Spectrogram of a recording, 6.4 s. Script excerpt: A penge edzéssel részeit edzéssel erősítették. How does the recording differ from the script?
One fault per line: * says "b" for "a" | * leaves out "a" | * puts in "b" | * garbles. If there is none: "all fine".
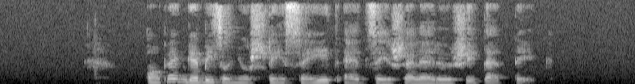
* says "bizonyos" for "edzéssel"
